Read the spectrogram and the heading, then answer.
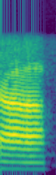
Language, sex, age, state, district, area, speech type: Bengali, male, 18-30, West Bengal, Howrah, urban, conversation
